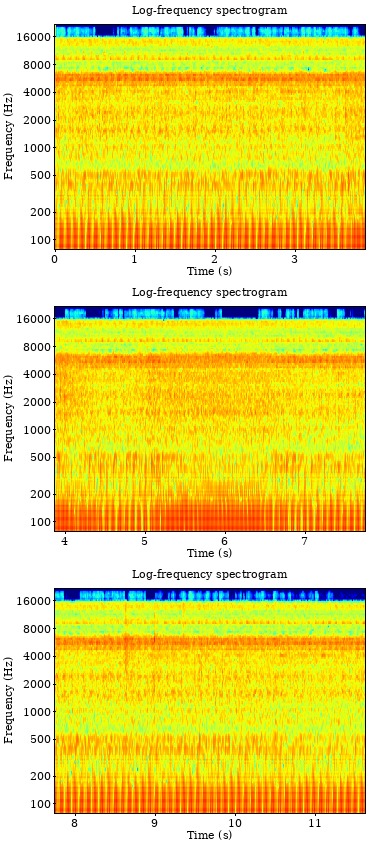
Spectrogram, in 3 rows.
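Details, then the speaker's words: Polaris Sportsman 570 single-cylinder on first start, lid off: idles about three beats a second with loud hollow sucking intake noise over exhaust thump; unclear if normal with lid off, earlier backfire through intake. "it's making an intake sound that I don't normally know if that's if it sounds like that because this lid is off and I don't have the lid"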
